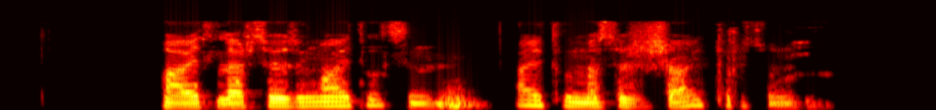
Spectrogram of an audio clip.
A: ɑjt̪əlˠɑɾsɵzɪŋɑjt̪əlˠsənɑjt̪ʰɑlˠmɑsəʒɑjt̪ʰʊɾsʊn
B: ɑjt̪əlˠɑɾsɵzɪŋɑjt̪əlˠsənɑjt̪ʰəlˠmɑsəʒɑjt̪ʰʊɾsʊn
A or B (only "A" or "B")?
B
